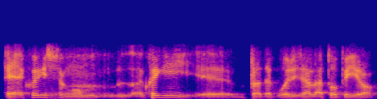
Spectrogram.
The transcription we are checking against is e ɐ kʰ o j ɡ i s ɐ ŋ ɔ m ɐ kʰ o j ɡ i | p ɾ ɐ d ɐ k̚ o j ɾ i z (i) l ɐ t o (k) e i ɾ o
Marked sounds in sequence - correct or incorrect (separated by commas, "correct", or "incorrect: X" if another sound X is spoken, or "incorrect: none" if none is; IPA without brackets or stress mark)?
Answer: incorrect: a, incorrect: p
